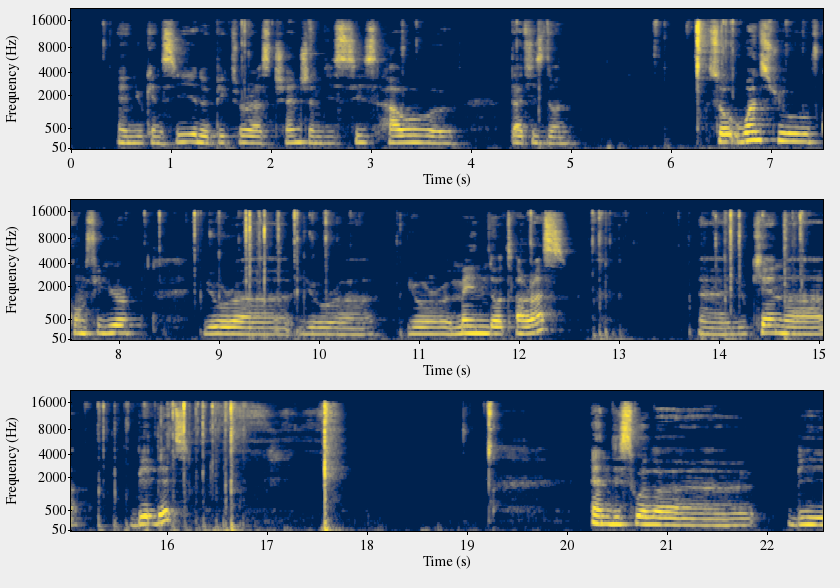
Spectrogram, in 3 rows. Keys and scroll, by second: 4.8 super+a, 9.2 Escape, 9.4 Escape, 9.8 ctrl+w, 10.0 =, 10.7 space, 12.5-17.3 typing, 14.6 Return, 17.5 Return.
